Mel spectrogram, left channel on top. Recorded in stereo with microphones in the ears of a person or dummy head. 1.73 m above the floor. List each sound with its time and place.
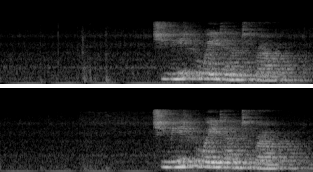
1.5 s a woman speaking: 30° right (ahead or behind), 1.0 m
